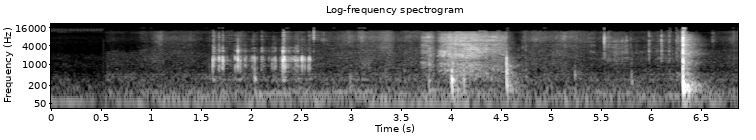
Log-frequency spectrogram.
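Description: Metal jewellery clinks in a wooden box.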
